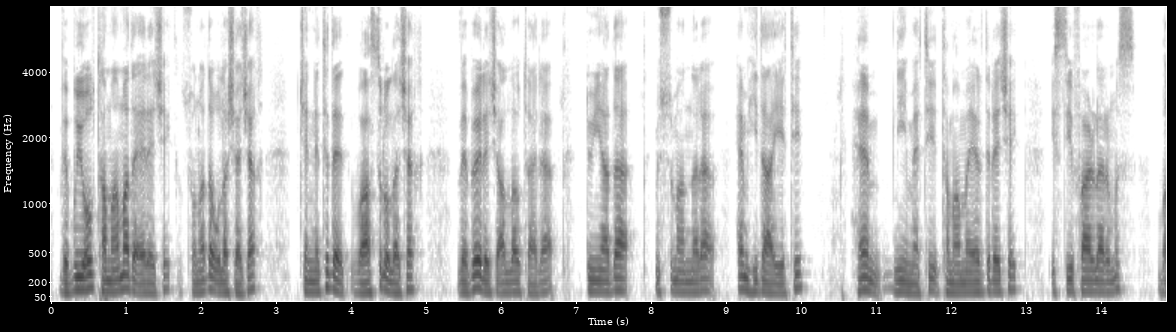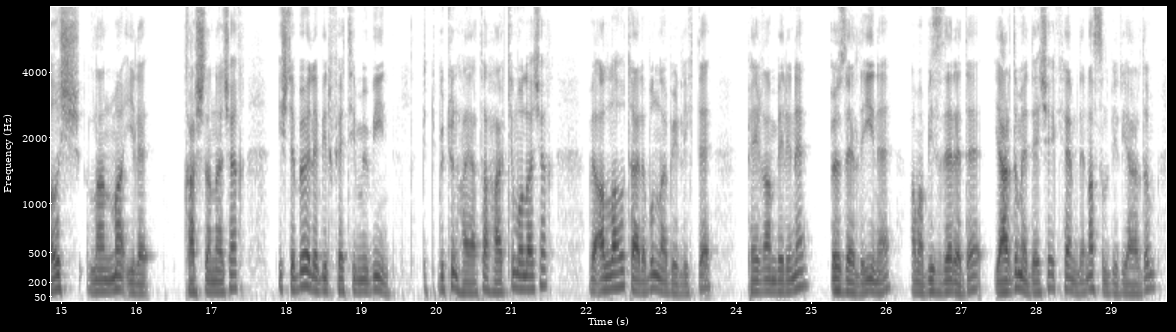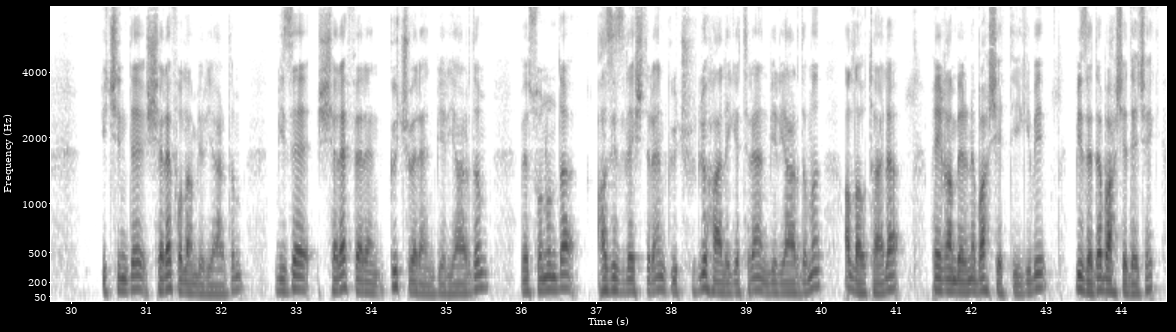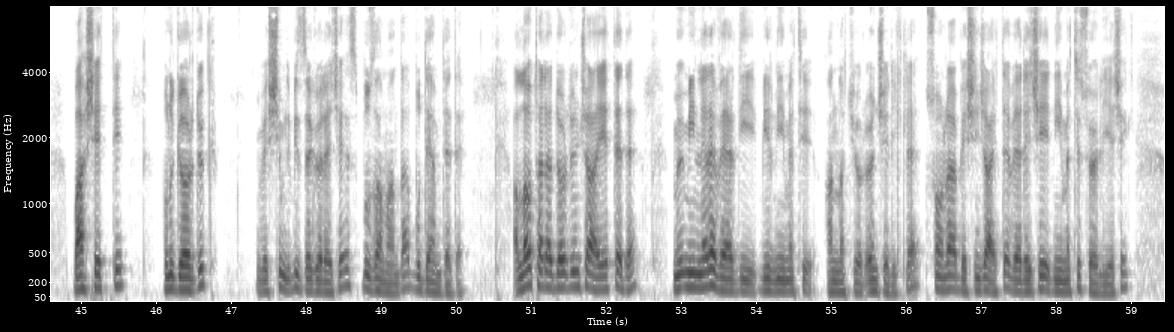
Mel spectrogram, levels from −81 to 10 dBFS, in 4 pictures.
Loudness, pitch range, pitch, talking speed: -24 LUFS, 100-130 Hz, 110 Hz, 115 wpm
